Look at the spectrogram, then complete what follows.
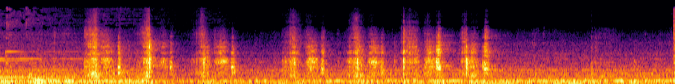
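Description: Kitchen knife chopping red onion on a cutting board: a run of quick, irregular taps starting about a second in and stopping a couple of seconds before the end.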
